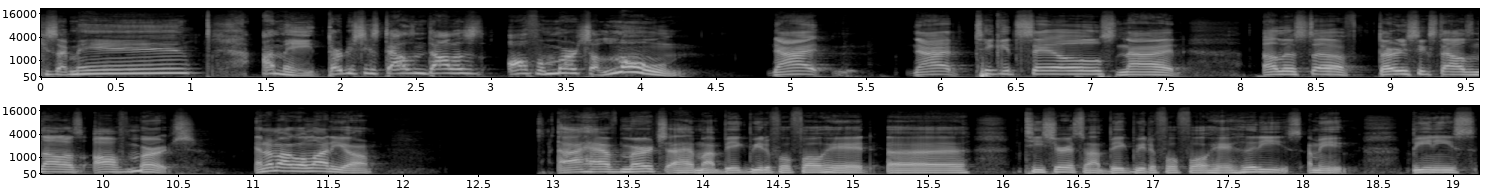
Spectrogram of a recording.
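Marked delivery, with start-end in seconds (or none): 0.2-10.7 "man" pitched very high and drawn out. Retelling a comic's advice about selling merch: John Witherspoon impression. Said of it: "this is how he talks".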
